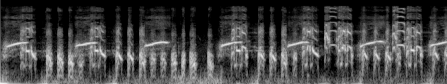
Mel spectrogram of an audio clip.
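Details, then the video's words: Grey francolin, described as teetar or titir, calling: a loud, rhythmic series of harsh phrases, each ending in a rising whistled note, repeated a little more than once a second against scratchy, crackling background noise. "tetar awaz"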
